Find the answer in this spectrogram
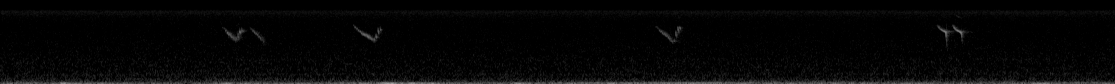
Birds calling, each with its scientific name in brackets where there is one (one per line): Eurasian Skylark (Alauda arvensis)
